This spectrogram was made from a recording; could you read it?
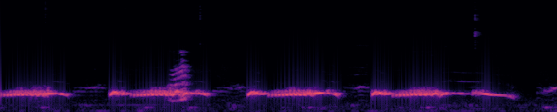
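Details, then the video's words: Freely singing Barbary doves, a white long-cooing pelung and a local bird: four rounded low coos of about one and a half seconds each, repeated rhythmically with short breaks, plus a brief higher squeak midway. "SUARA PUTER PELUNG PUTIH DAN PUTER LOKAL || PUTER PELUNG PUTIH GACOR || SUARA BURUNG PUTER MERDU"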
